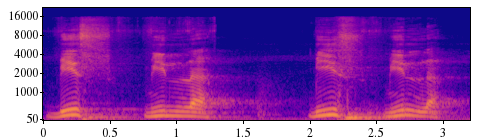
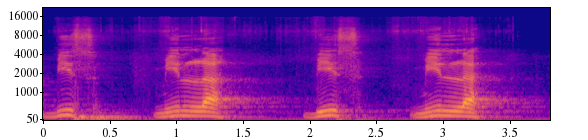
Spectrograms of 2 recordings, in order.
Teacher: sin di sini dia harus hams, harus dibuang dari udara yang keluar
